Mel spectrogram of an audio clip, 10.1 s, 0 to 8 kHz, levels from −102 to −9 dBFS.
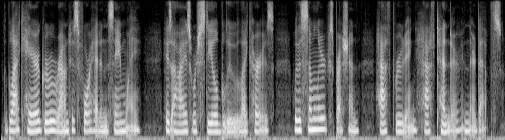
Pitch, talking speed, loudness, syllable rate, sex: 200 Hz, 170 wpm, -18 LUFS, 4.5 syllables/s, female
